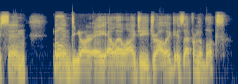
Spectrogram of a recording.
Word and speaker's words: Cin: Or how would you say Cin is his first name? So that's got to be Sin.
